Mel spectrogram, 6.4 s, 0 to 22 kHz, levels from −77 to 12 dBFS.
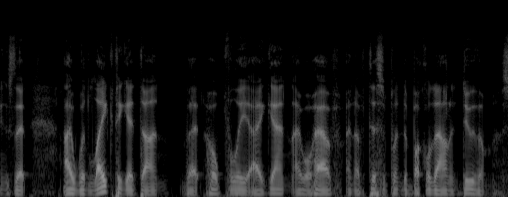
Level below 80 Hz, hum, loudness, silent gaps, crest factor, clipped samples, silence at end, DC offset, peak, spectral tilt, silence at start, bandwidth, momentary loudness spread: -50 dBFS; none; -36 LUFS; none; 20 dB; under 0.1%; 0 s; under 0.1%; -16 dBFS; -5 dB/octave; 0 s; 15 kHz; 12 LU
